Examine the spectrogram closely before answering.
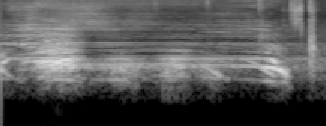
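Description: An audience erupts in loud, high-pitched screams and cheers, a sustained burst of excited shouting that swells, dips, and rises again before tapering off, as mastermind group members in the audience respond to the speaker.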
